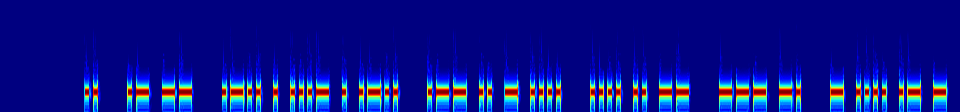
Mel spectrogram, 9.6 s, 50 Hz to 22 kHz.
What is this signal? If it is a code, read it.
Morse code, heard as a keyed tone, about 28 wpm, 700 Hz. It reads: I AM LEVEL WITH HIM ON THAT
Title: Sentences from Top 1000 Words - Review Part 4 - 28wpm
